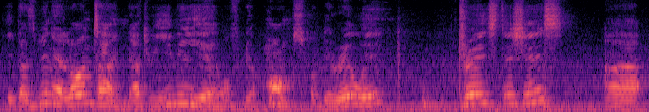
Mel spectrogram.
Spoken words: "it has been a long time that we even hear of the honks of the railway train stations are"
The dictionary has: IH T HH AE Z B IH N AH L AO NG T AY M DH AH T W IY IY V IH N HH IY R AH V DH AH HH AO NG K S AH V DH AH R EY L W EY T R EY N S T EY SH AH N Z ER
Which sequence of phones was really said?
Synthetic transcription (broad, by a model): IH T HH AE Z B IH N AH L AO NG T AY M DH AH T W IY IY V IH N HH IY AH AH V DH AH HH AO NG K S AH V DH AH R EY L W EY T R EY N S T EY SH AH N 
